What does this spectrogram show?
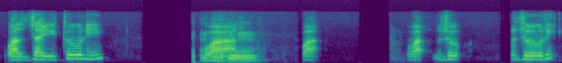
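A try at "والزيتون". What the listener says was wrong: This is not a za, this is a ta.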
